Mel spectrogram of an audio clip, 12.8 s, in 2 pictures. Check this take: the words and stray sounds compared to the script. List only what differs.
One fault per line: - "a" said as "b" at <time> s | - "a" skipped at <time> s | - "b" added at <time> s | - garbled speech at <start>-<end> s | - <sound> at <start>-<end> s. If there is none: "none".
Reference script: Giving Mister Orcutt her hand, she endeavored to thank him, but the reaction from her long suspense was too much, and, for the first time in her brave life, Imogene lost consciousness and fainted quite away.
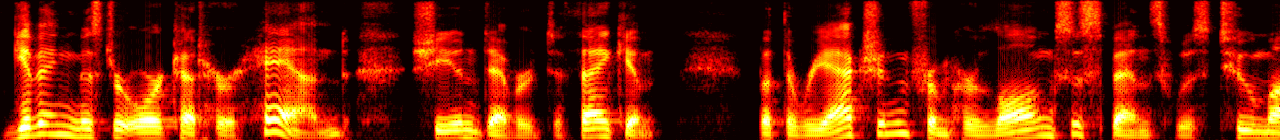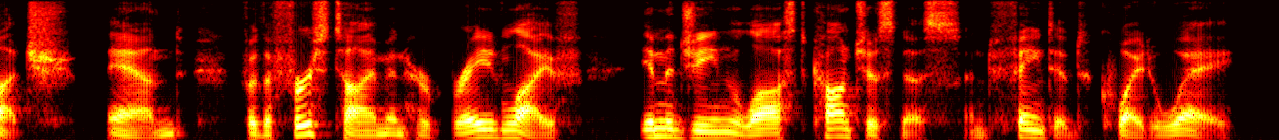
none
